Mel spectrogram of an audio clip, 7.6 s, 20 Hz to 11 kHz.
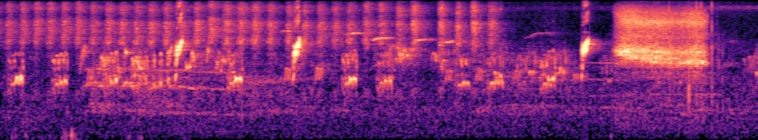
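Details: Red-whiskered bulbul used as a decoy to lure wild birds to a trap, recorded 24 September 2017; bright high chirps and warbled phrases repeat irregularly, with a sharp burst of hissing noise near the end.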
